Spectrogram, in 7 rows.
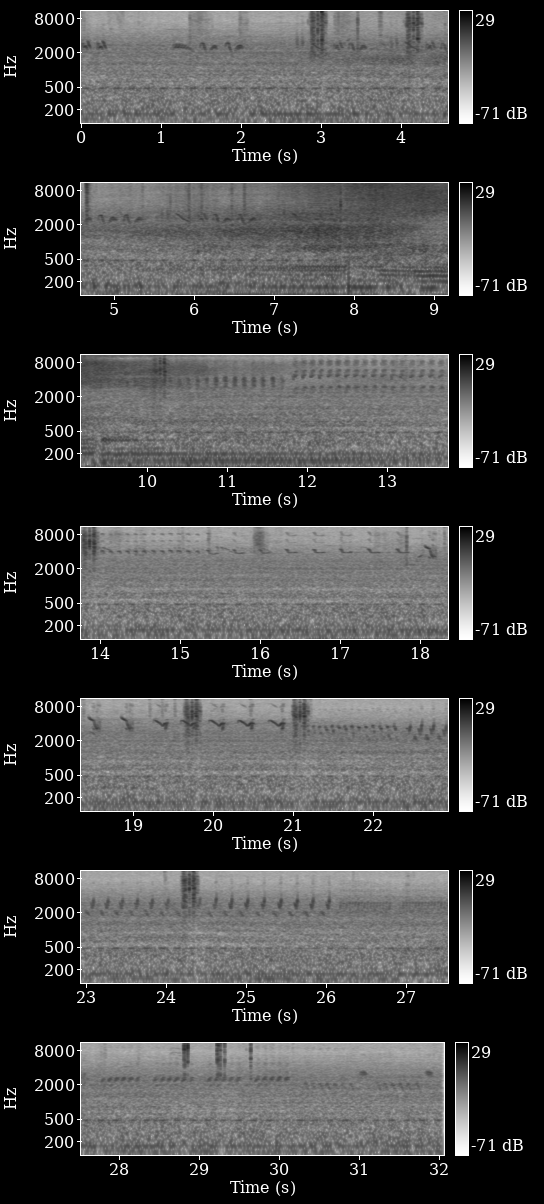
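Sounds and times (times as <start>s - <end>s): diesel locomotive idling: 0.0s - 7.1s, 9.3s - 32.0s
songbirds chirping and trilling: 0.0s - 32.0s
sharp clicks: 2.7s - 6.8s, 10.1s - 10.4s, 13.7s - 14.2s, 19.2s - 20.1s, 20.9s - 21.3s, 24.2s - 24.5s, 28.8s - 29.8s.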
